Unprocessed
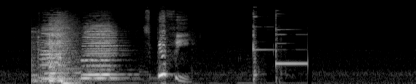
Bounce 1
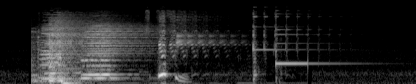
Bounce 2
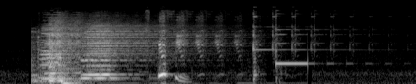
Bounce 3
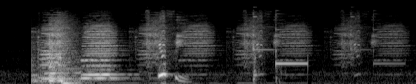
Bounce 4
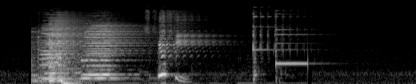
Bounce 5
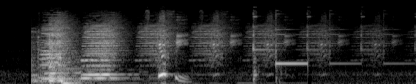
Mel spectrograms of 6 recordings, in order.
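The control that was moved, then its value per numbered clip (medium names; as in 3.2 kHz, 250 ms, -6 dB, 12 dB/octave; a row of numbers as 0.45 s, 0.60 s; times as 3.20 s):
feedback echo behind a high-pass, time: 108 ms, 193 ms, 975 ms, 71 ms, 539 ms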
